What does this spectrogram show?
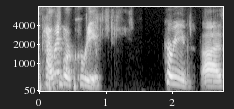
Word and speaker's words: Carib: Carib is how I pronounce it.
